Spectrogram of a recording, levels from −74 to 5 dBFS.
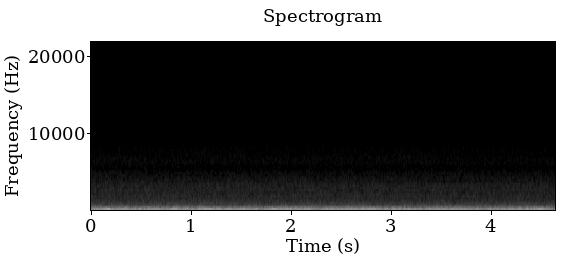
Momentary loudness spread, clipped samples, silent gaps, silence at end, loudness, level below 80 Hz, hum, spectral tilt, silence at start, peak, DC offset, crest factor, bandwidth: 3 LU; under 0.1%; none; 0 s; -37 LUFS; -48 dBFS; none; -7.5 dB/octave; 0 s; -22 dBFS; under 0.1%; 14 dB; 11 kHz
